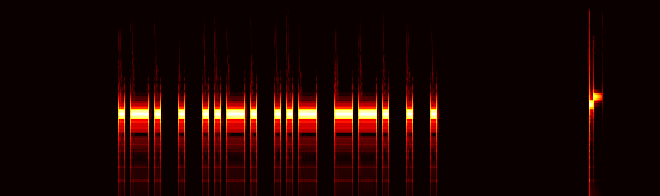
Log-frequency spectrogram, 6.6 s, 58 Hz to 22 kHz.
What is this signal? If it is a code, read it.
Morse code, heard as a keyed tone, about 20 wpm, 700 Hz. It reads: REFUGEE
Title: 7 Letter Words - First 3 Letters Given - 20wpm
